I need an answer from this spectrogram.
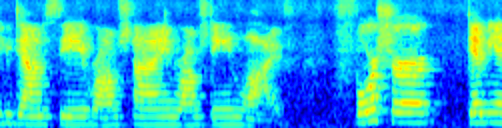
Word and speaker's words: Rammstein: in my day-to-day life number 25 we have Ramstein I think I'm finally saying it right Rammstein Rammstein um yes Ramstein um industrial metal I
